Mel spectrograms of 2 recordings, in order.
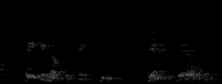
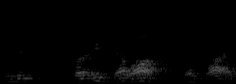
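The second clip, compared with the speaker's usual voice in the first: ordinary delivery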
